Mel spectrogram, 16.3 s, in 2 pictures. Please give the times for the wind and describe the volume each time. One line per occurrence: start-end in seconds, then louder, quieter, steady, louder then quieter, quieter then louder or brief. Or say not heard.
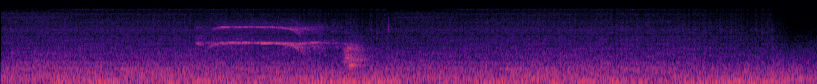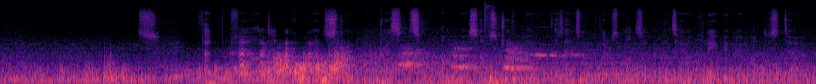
0.0-16.2 louder then quieter.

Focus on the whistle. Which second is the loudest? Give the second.
3 s.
